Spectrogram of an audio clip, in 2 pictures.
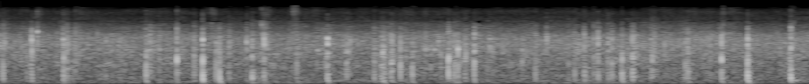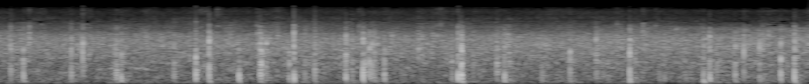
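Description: Steady rain falls outdoors near the sea, with green surroundings and bamboo groves nearby, a dense patter of drops hitting surfaces close by, with sharp individual splats all through. No voices.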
